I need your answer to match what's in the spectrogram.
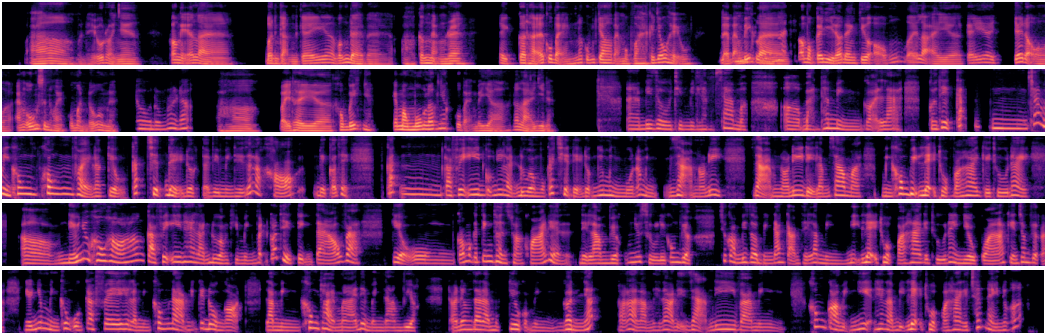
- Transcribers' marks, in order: tapping; other background noise; other noise; "có" said as "hó"
- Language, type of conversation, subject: Vietnamese, advice, Làm sao để giảm tiêu thụ caffeine và đường hàng ngày?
